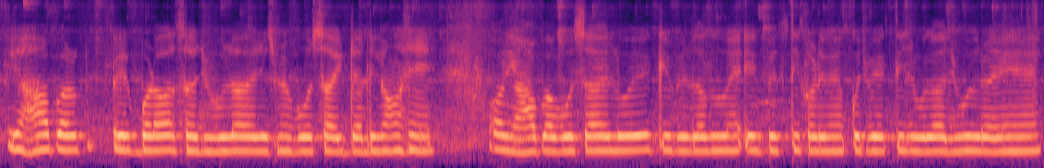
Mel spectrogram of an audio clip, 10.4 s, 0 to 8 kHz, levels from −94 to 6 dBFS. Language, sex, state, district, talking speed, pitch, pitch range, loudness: Hindi, female, Bihar, Saran, 195 wpm, 220 Hz, 215-225 Hz, -15 LUFS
